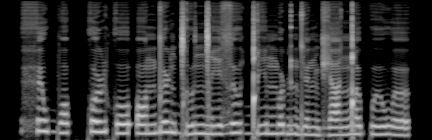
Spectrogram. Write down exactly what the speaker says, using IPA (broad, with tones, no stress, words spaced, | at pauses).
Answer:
hʏ˦wbɔ˨kːo˦ɳko˨ ʔɔ˨ndɯ˦ɳɡ͡ǀɯ˨ ŋ͡ǀi˨zɯ˦ɡ͡ǃi˦˨mo˦ɖ ndʏ˨nd͡ʒa˨ŋ͡ǃɵ˦ pɯ˨˦wɵ˨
